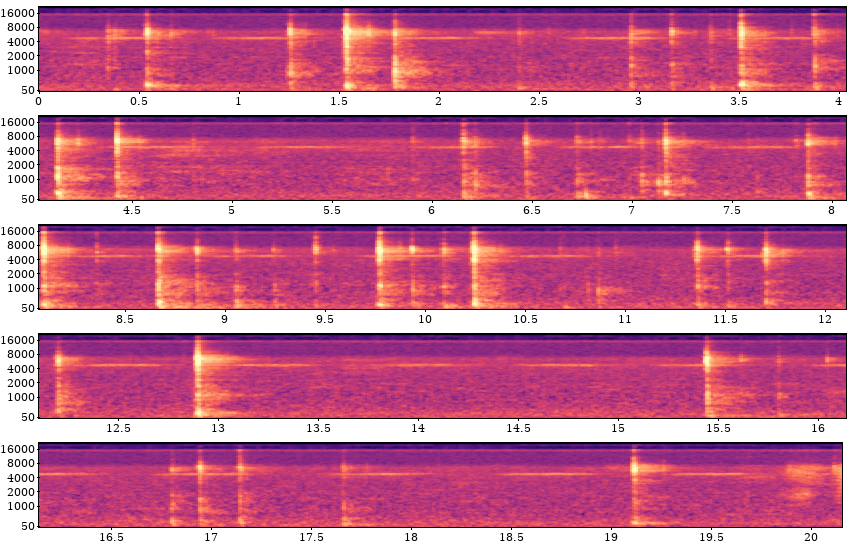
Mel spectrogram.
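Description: Close, irregular clacks of keys on a computer keyboard, tapped in short bursts with brief pauses between them, crisp and fairly quiet with no voice over them.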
